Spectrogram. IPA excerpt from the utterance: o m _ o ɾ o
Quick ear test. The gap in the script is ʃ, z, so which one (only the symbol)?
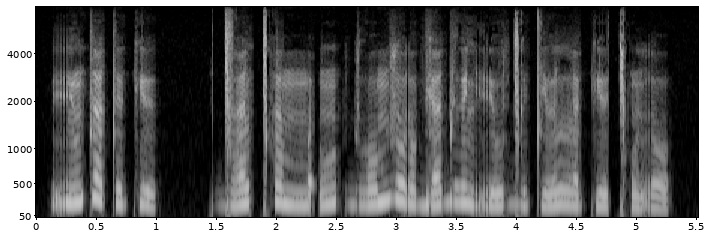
z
